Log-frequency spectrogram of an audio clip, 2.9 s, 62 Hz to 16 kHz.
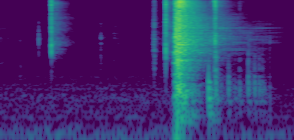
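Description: A Byrna HD launcher fires an oiled rubber ball into a BallCatcher 2.1: a faint click, then one sharp, loud close pop with a brief clattering rattle after it.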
